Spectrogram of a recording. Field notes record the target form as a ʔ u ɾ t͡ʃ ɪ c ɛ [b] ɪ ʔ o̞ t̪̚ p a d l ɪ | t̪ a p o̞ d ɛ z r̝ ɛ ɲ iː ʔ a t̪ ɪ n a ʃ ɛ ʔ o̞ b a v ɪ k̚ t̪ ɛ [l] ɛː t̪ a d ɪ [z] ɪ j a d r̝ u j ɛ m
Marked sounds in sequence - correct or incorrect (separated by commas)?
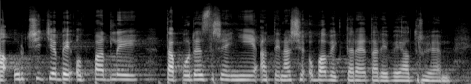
correct, incorrect, incorrect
